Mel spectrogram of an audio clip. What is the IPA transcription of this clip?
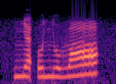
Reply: ɲæʔoɲovɑ

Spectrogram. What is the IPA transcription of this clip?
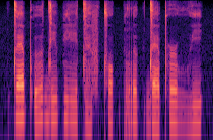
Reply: tɛ˧˥pʼɯ˩˥di˧pji˧˩ tɛ̤˧˩˧ftʰo˩˥kprɯ˧˩kdɛ˧˩˧ pʰɹṳ˧˩˧j

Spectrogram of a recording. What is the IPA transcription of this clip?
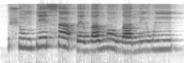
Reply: ʃũ˧ɡ͡be˦ sã˦˨ fɛ˨wa˨˦wɔ̃˦˨ wa˨nĩ˧wĩ˦

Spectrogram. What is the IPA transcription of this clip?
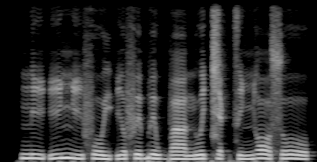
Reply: niː˧˩ʔiː˧˥ ɲiː˩˧foː˩jʔi˧˩ə̯ fe˧˥be˧˩wbaː˧˩nu˧ə̯ t͡ɕa˧˩k̚ si˩ɲɔː˥˨soː˥˨

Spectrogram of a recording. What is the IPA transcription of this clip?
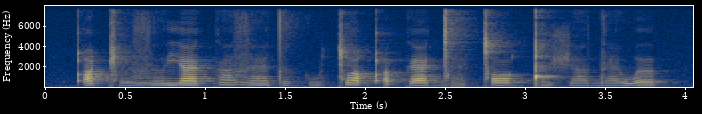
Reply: qʼə˧ǁə̤˨˦ zə̤˧jæ˧ka̤˦ zæ̤˦tə̤˧ ko̤˨ǀo˦˨qʼə˨ kæ˧ɡ͡ǀæ̤˨ǀɔ˧ ǃə̤˧ ʃa̤˦ dæ̤˦wə˧

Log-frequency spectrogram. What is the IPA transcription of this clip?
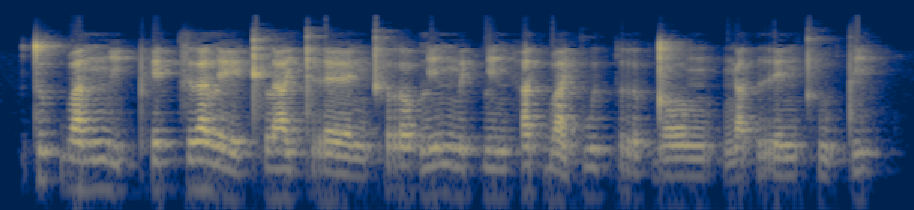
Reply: tu˥˩k̚ba˦˥n mi˨˩ʔpʰe˥˩k̚sɯ˥˩a̯ leː˨˩kʰla˧j trɛː˨˩ŋ kʰrɔ˥˩ʔli˥˩nme˥˩k̚ li˧n ha˥˩t̚ba˩˦jkwɯ˦˥k̚pro˨˩k̚ dɔː˧ŋo˨˩k̚ŋa˦˥t̚re˦˥n kʰu˨˩ʔ ti˥˩t̚

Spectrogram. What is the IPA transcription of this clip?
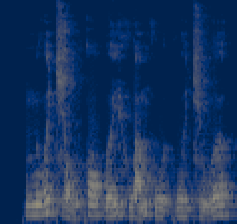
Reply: nu˨˦ə̯t͡ɕɔ˧˩m kɔ˧ɓə˨˦j hwa̰˧˥mhwṵ˧˨ə̯ kwɨ˨˦t͡ɕṵ˧˥ə̯

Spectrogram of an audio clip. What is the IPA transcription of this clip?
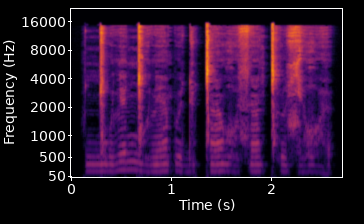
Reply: ŋ͡ǀulʲæ ŋ͡ǀo̤lʲæ̃pø dyǀæ̃ʁʷe̤ sæ̃ ǀʰøɕe̤ʁʷæ̤

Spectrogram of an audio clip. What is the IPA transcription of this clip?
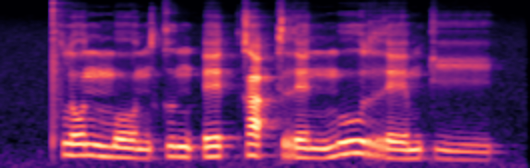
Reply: pʰlo˥˩n moː˨˩n kɯ˧ŋʔeː˦˥t̚ka˥˩ʔkre˧n muː˥˩ reː˦˥m kiː˧

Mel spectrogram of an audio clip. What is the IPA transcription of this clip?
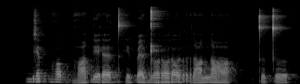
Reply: ɡɛ˥ bʱɔ˥˩ bʱɑ˩˥ ɗɪ˧ɾɜ˧ t̪ʰɪ˩˥ɓæ˧ɖɔ˧ɾɔ˩˥ ɾɔ˩˥rɑ˩˥nɑ˧ | t̪ʊ˩t̪ʊ˩

